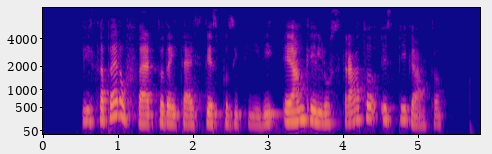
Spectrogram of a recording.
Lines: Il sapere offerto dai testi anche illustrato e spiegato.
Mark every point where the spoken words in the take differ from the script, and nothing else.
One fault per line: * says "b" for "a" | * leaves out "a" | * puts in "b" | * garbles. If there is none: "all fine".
* puts in "espositivi è"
